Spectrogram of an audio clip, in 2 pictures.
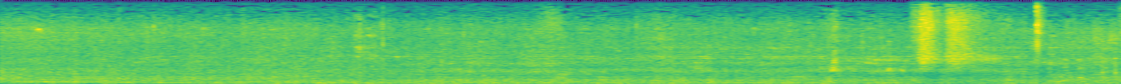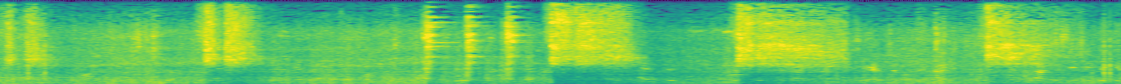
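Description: Vintage English Electric tram car running along street rails, heard from the driver's platform: a steady rumble and rattle of the car on the track, with several short bursts of harsh high-pitched hiss from the wheels and running gear in the second half.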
